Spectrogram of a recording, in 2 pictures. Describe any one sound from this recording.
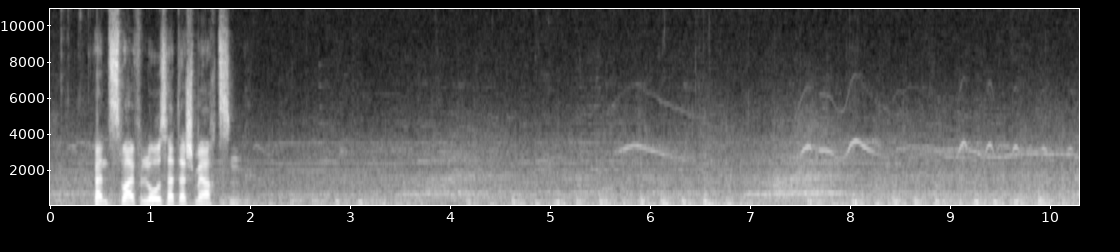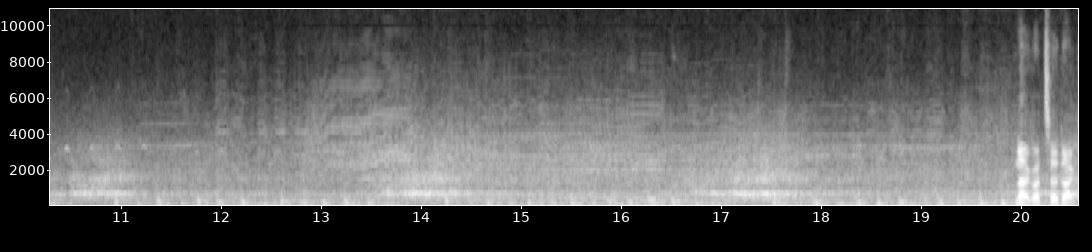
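A large stadium crowd murmurs and roars in waves.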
